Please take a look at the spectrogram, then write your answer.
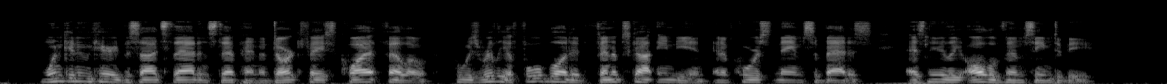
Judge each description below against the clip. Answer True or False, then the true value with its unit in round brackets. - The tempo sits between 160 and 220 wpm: True (175 wpm)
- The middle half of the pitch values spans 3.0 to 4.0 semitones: True (3.5 semitones)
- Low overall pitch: True (105 Hz)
